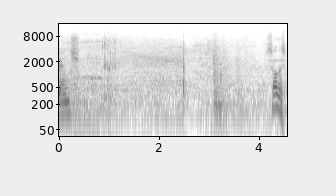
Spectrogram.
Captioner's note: beer trickling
